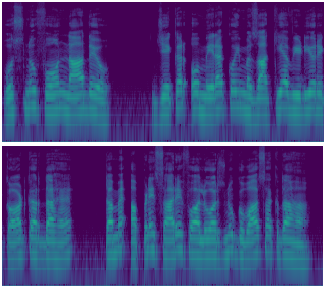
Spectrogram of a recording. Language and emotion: Punjabi, fearful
